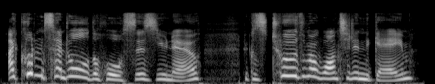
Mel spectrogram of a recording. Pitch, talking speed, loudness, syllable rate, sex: 270 Hz, 235 wpm, -18 LUFS, 6.0 syllables/s, female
